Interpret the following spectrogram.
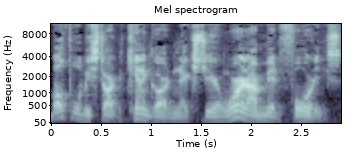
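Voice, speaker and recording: A man's fairly low voice, bright and sharp in tone, with ordinary pitch variation. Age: 40s. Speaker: podcast host. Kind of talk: personal monologue. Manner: casual, conversational.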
